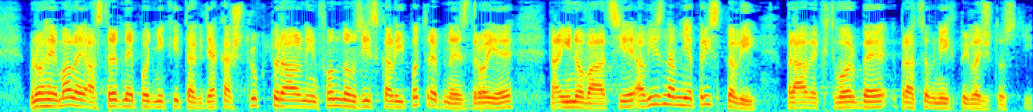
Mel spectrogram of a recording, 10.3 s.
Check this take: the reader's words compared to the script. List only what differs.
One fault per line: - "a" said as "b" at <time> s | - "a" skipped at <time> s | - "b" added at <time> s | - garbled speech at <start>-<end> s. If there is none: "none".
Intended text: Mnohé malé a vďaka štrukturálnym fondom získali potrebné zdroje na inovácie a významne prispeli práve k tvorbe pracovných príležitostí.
- "stredné podniky tak" added at 0.9 s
